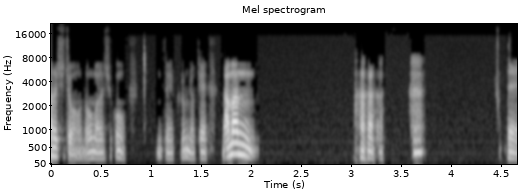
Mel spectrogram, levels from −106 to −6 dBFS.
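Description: From start to finish the speech is read two samples at a time, a double-speed fault in which each pair of samples is taken as a single frame. Playback runs twice as fast and a full 12 semitones higher.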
